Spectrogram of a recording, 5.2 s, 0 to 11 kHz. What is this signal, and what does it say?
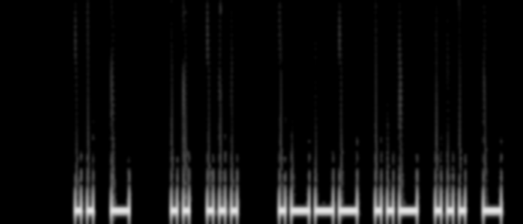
Morse code, heard as a keyed tone, about 19 wpm, 700 Hz. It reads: IT IS JUST
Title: Sentences from Top 600 Words 20wpm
